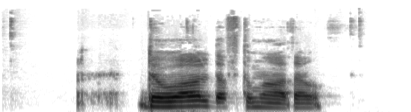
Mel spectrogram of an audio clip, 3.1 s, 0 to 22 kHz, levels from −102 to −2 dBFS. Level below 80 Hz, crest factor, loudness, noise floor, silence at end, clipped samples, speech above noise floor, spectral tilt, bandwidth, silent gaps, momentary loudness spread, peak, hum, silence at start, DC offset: -58 dBFS; 16 dB; -14 LUFS; -58 dBFS; 0.7 s; under 0.1%; 45 dB; -7.5 dB/octave; 13 kHz; none; 12 LU; -2 dBFS; none; 1.05 s; under 0.1%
